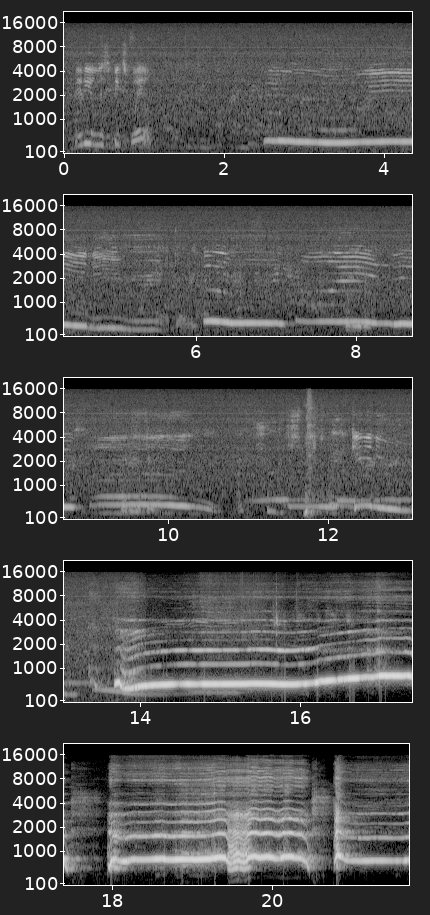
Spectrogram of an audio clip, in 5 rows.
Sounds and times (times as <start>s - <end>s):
Speech: 0.1s - 13.7s.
